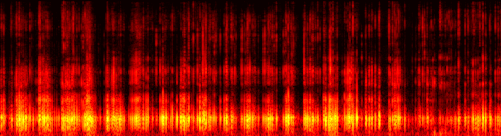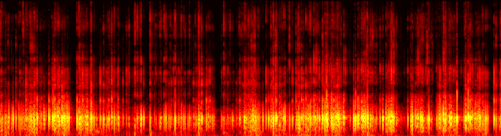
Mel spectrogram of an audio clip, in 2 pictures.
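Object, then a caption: Embossed faux leather vanity case. Fingernails scratch fast over the textured front of a hollow, black crocodile-embossed faux leather vanity case. The result is a dense, continuous run of quick, rasping strokes with a hollow midrange tone and short, dry stops, with no lingering ring.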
